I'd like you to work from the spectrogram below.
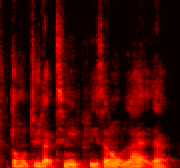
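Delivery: soft hurt pleading voice; hushed, asking him to stop; quiet plea. Retold or imitated. Girl objecting, soft quiet quote.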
